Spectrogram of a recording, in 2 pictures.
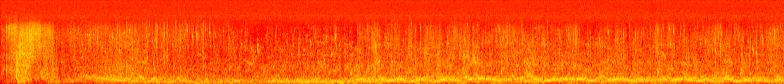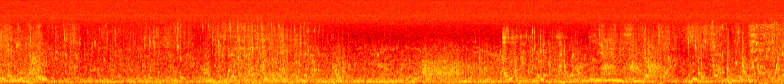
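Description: A sudden splash as a man plunges through lake ice, then a muffled, wavering underwater rumble of churning water and bubbles as he thrashes beneath the ice.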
